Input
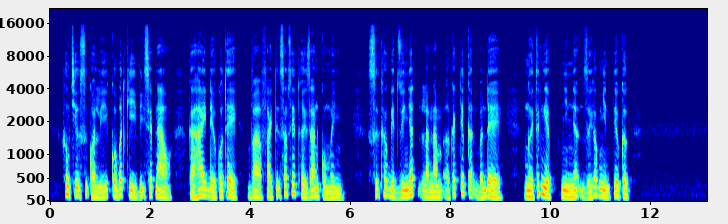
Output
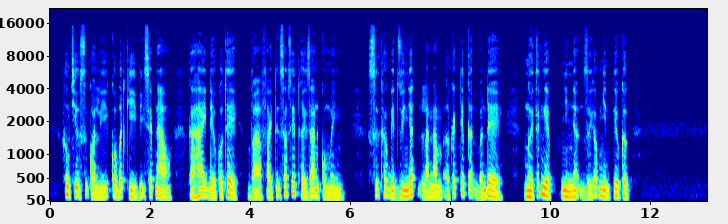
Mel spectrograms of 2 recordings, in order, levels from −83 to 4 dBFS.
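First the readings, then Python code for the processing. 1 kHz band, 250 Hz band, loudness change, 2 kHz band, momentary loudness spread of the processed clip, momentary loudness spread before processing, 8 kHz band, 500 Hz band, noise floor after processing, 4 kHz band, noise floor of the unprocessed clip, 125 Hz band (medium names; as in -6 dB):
+1.5 dB, +1.5 dB, +1.5 dB, +1.0 dB, 6 LU, 6 LU, +1.5 dB, +1.5 dB, -70 dBFS, +1.5 dB, -71 dBFS, +2.0 dB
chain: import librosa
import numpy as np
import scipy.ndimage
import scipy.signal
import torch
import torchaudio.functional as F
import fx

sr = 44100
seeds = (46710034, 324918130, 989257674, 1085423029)

y = fx.spec_quant(x, sr, step_db=15)
y = y * 10.0 ** (2.0 / 20.0)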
